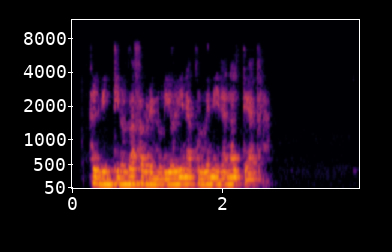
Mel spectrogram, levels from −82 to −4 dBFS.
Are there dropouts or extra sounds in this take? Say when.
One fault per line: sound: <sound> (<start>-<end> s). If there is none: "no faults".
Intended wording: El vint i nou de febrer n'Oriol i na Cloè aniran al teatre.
no faults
